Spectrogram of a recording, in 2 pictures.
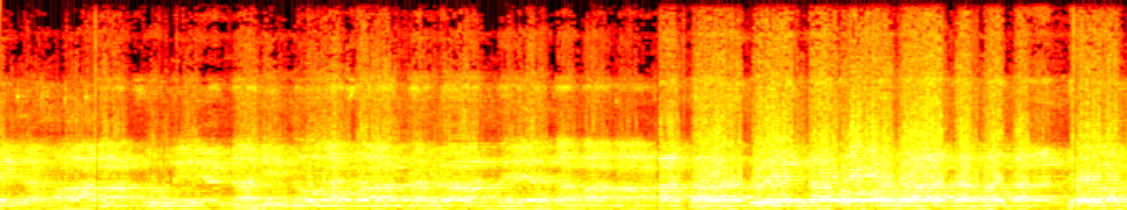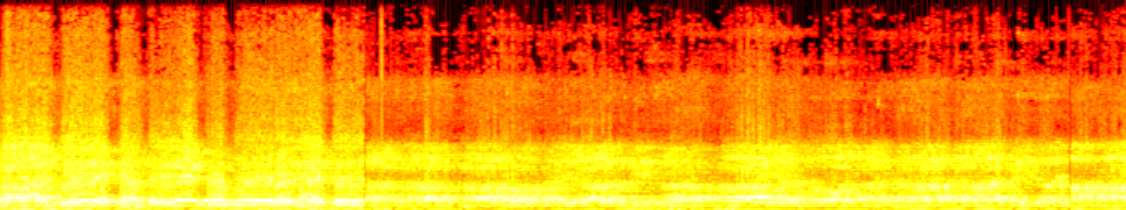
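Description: Thai Buddhist monks chanting together in unison: a loud, droning recitation held on a few steady pitches.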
